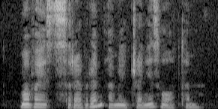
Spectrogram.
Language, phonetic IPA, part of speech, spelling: Polish, [ˈmɔva ˈjɛst ˈsrɛbrɛ̃m ˌa‿mʲilˈt͡ʃɛ̃ɲɛ ˈzwɔtɛ̃m], proverb, mowa jest srebrem, a milczenie złotem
